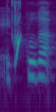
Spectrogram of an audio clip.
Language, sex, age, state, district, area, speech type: Telugu, female, 18-30, Andhra Pradesh, Krishna, urban, spontaneous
